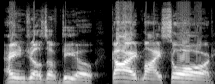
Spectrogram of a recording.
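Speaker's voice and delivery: loud, slow holy proclamation; proclaiming chaplain. Acted. Brother Dorn proclaims before charging the devil, slow and loud. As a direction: proclaim it like a battle prayer. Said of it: "he proclaimed".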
